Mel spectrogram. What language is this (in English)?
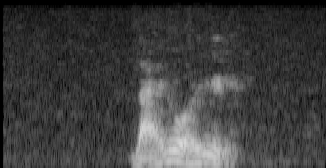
Chinese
